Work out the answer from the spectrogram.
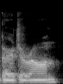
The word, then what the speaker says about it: Bergeron: you like the gnome your real name Berseron or Berson pronunciation is not good for my French Canadianness. Please correct me. Yeah. No, Beron like so it's Burggeron basically like Tom Beron the America's uh funniest song videos.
